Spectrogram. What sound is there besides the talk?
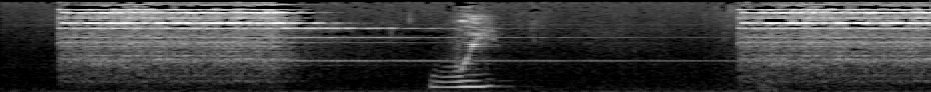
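telephone bell ringing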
